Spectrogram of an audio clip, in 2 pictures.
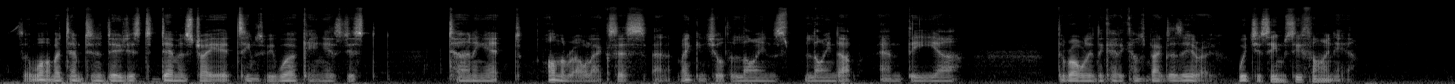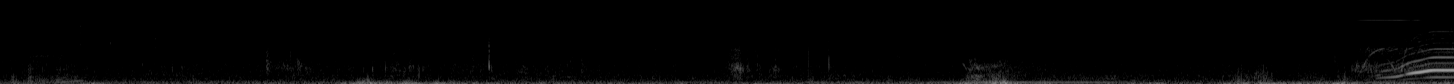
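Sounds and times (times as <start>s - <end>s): faint low hum: 0.0s - 29.0s
electric motor and propeller whine: 28.0s - 29.0s.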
